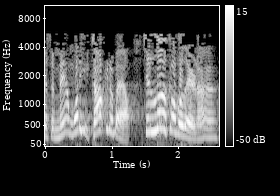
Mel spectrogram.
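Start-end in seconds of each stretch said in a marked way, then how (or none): 0.2-1.3 high-pitched, baffled question; mock-bewildered reply, pitched up; retold bafflement. Acts out his baffled reply. 1.6-2.2 high-pitched mock-scolding command; pitched-up insistence, no real shouting; retold angry yelling. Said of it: "I'm getting yelled at".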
